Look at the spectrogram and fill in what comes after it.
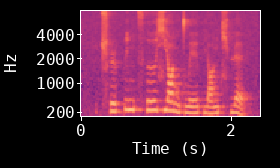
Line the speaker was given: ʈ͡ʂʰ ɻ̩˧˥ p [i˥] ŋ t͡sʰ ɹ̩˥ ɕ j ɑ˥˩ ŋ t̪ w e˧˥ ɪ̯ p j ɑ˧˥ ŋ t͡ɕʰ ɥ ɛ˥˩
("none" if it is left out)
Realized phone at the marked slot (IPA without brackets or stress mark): i˥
